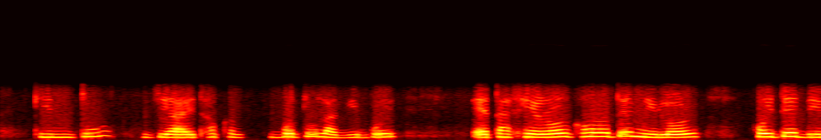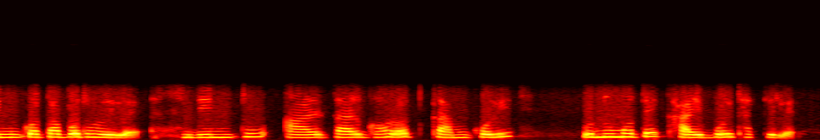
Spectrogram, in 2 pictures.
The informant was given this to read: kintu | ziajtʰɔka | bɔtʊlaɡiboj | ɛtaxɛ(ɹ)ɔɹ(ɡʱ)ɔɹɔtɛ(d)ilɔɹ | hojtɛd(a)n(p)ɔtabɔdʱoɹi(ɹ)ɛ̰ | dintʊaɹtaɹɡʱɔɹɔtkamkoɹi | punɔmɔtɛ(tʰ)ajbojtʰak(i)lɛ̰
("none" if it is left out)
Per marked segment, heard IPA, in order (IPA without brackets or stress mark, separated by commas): ɹ, ɡʱ, n, i, k, l, kʰ, i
